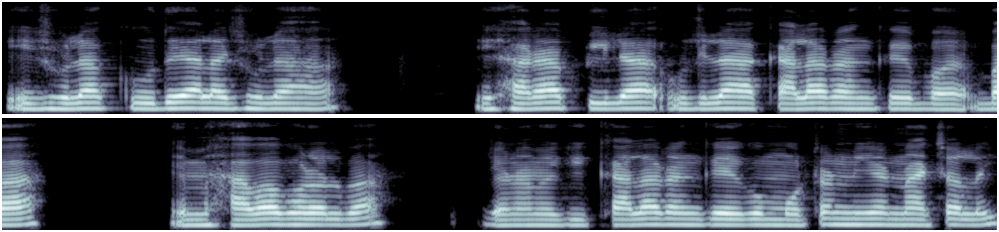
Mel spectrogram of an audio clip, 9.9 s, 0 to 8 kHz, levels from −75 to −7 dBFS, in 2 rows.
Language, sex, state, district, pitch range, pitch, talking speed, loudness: Hindi, male, Bihar, Saran, 150-155 Hz, 155 Hz, 175 wpm, -18 LUFS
